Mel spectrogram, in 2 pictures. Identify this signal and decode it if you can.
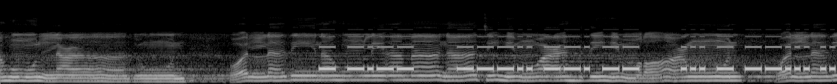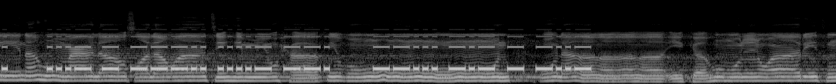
Morse code, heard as a keyed tone, hand-sent with a paddle, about 26 wpm, 730 Hz. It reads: TY 8GM ST7S VT84G 7KTX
